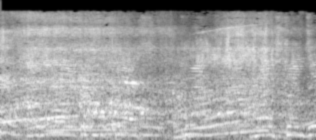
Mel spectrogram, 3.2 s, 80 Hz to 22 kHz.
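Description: Drift cars slide at an angle during D1GP competition, tires squealing loudly over roaring engines. The squeal is sustained and close, with rising and falling engine pitch over a few seconds.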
